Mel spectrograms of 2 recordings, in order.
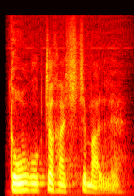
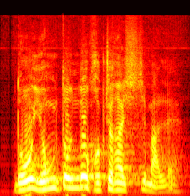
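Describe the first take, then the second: First: Said in the usual way. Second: 용돈도 punched louder; stress on 용돈도. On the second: Real, not acted. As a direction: hit the word 용돈도 hard. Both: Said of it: "repeats with 용돈도 added".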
